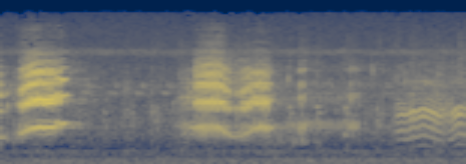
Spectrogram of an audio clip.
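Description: Common Moorhen giving two loud, harsh croaking calls about a second apart, then a fainter wavering rattle at the end.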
